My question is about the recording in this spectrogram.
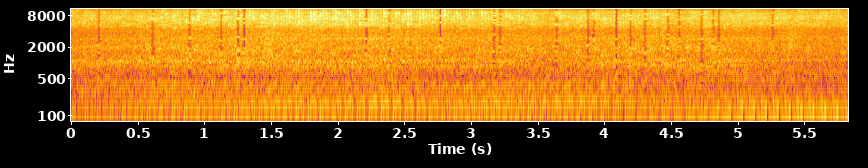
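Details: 1968 VW Beetle barn find, air-cooled, sat 5 years, old gas: even steady low idle chug with regular exhaust pulse, no misses or knocks, charge and oil lights out; normal idle.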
